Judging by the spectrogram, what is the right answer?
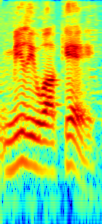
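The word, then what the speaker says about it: Milwaukee: Actually, it's pronounced Milwake, which is Elangquin for the good land.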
